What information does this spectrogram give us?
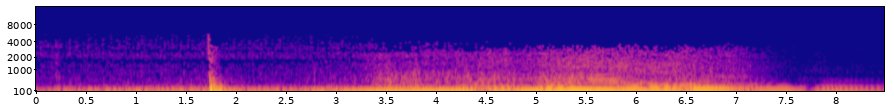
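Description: A car driving off: a sharp thud, then the mid-pitched engine revs up and holds a strong, rising drone before easing near the end.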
